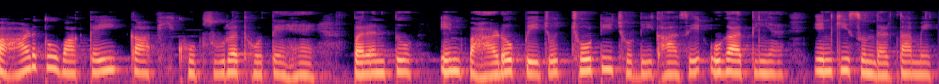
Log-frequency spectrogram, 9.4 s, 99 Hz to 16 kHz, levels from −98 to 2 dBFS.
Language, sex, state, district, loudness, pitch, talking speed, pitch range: Hindi, female, Uttar Pradesh, Varanasi, -20 LUFS, 200 Hz, 135 wpm, 190-215 Hz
